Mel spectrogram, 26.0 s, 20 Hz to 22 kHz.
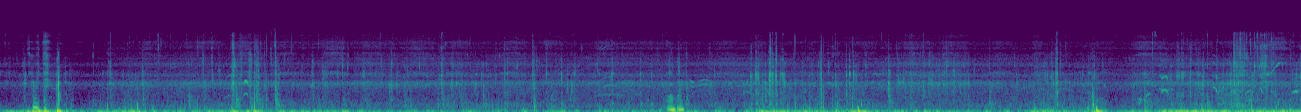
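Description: Small waves lapping against a plastic kayak hull, with wind rumbling on the microphone and scattered light knocks against the hull, one a little louder about 13 seconds in and another near 22 seconds.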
